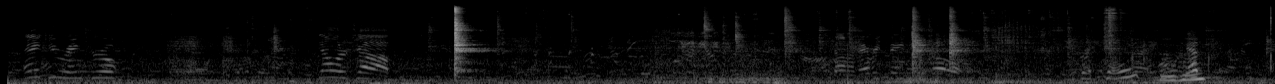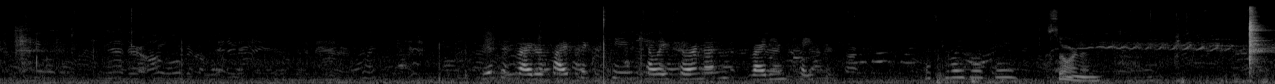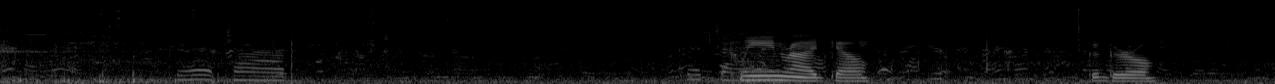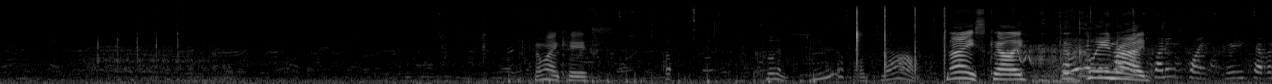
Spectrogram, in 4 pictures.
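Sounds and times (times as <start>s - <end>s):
hoofbeats on dirt: 4.3s - 15.3s, 22.0s - 29.4s, 42.0s - 50.9s
horse whinnying: 23.6s - 25.6s, 48.3s - 49.2s.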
